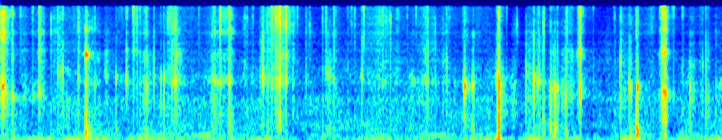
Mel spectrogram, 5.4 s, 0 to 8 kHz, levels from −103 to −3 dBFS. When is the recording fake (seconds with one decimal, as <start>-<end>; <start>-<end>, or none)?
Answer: 0.0-5.4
